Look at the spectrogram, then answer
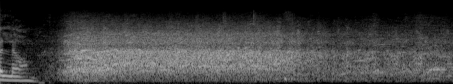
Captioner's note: audience laughs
